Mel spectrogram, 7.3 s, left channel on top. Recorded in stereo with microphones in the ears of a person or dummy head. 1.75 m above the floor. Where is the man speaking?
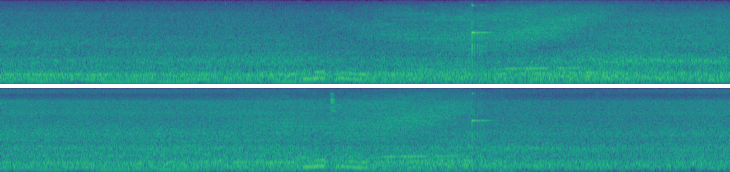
80° right.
